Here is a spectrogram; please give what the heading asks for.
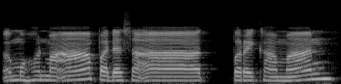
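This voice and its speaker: A woman teacher calmly explaining an online lesson, speaking slowly and carefully with frequent pauses and fillers. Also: fairly low pitch. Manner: slow, careful, apologetic with fillers. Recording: dull lo-fi recording.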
